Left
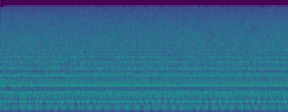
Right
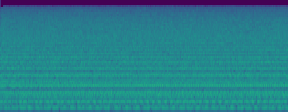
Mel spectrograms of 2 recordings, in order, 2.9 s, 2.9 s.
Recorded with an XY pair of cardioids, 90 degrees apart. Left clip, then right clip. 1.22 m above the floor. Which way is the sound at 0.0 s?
70° right.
